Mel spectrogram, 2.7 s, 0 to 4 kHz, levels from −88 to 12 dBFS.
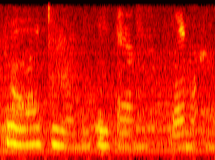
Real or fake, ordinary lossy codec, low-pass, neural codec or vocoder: real; none; 3.6 kHz; none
